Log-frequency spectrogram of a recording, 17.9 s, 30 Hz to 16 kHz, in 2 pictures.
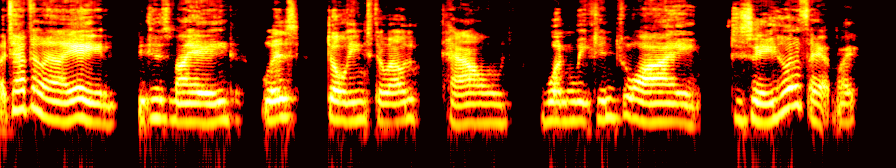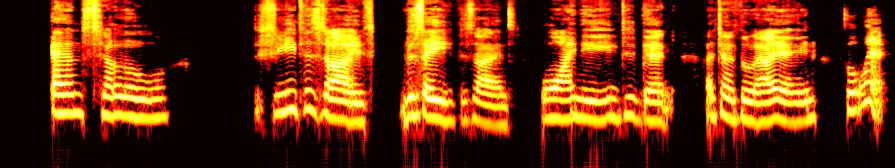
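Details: Adult woman with cerebral palsy since birth, born 13 weeks premature weighing one pound thirteen ounces; dysarthric speech in cerebral palsy.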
